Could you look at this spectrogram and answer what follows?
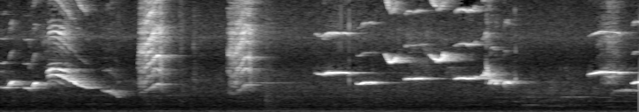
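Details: Untrained caged magpie-robin, kept under daily care, singing varied phrases: descending whistled slurs, harsh buzzy bursts, then a run of short high clear whistles at differing pitches with brief pauses.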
